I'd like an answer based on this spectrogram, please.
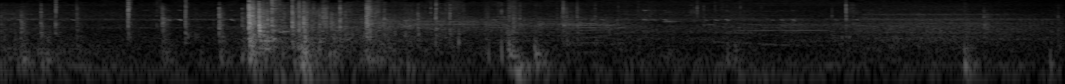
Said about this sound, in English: With our view shaking erratically, we climb the home's exterior to the upper terrace. We face a door and carefully open it.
